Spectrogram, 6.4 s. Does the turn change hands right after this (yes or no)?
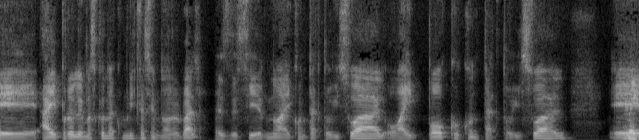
yes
